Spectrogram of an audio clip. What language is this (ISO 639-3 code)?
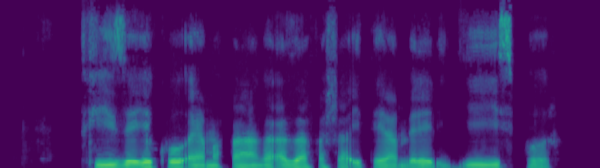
kin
